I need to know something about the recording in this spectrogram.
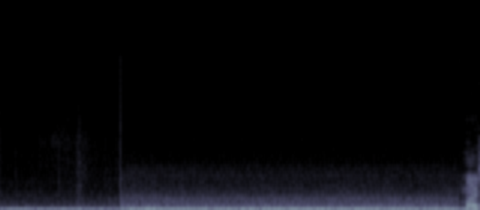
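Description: Steady low rumble of road and engine noise inside a moving car's cabin, changing abruptly about a second in to a slightly different tone with a faint hum, and cutting off near the end.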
